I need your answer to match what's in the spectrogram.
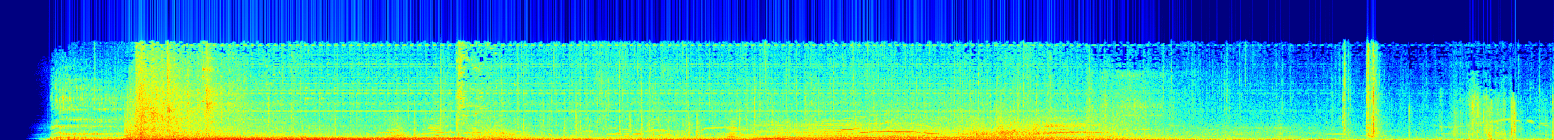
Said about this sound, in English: You should experience lots of explosions with no body parts and a couple of swears.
